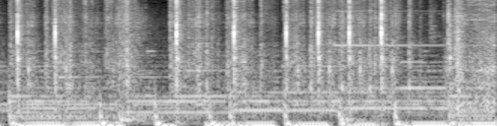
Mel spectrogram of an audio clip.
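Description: Typewriter keys clacking in a quick run, about six strokes a second, over background music with a steady bass.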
